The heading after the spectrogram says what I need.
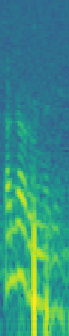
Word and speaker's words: Tekaroniake: Okay, like a hard G. Daga Runyage.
